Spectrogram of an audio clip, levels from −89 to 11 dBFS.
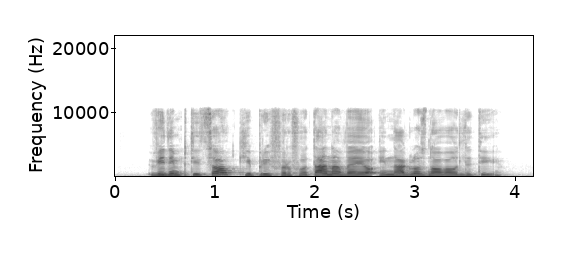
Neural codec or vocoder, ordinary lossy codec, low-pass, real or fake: none; none; none; real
